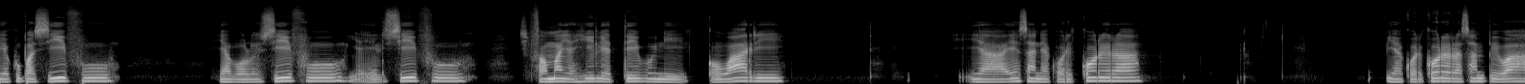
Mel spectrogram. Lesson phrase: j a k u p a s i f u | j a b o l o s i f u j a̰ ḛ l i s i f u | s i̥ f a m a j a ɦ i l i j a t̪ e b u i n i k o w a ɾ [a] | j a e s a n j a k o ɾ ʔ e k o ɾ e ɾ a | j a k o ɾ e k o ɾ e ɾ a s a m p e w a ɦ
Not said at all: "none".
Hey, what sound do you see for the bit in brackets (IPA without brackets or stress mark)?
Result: i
